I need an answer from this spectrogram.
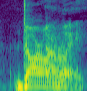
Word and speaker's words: Darod: Is Ilhan Omar advantaged in getting Somali votes in Minnesota because she is Darod?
